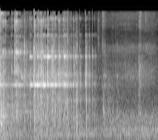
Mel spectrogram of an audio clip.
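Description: Ice cubes poured from a cup into a tall glass shaker, clattering and clinking against the glass, which rings. The clatter is loudest at the start and dies away about a second and a half in.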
